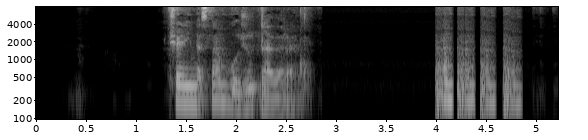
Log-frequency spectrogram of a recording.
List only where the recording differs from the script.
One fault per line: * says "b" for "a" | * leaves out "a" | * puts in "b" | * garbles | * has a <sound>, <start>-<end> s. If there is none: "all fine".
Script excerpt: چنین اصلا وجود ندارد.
* has a laugh, 4.0-4.9 s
